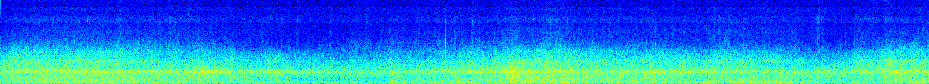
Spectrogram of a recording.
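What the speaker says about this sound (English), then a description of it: "The wind was supposed to drop, it seems to increase, not decrease." Strong outdoor wind roars steadily and unbroken at a shelter setup site, buffeting the microphone at a constant loud level with no let-up.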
